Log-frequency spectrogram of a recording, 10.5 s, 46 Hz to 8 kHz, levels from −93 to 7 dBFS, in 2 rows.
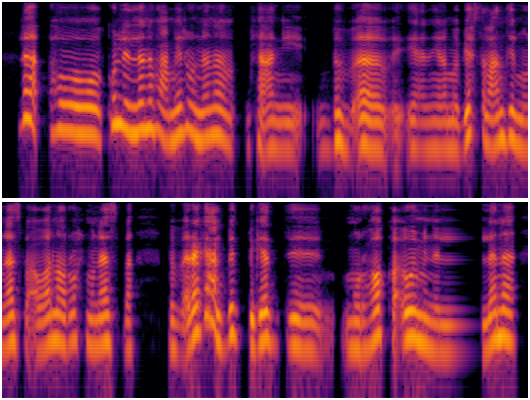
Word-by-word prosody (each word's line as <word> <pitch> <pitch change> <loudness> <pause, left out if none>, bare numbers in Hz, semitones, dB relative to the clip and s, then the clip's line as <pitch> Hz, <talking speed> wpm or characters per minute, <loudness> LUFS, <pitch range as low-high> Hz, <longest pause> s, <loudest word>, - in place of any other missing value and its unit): لأ، 370 +2 +3
هو 255 -3 +2
كُلّ 325 +6 +1
اللي 270 0 +3
أنا 290 +1 +3
باعمله 250 +1 -2
إن 220 -2 -1
أنا 235 0 -1
م 195 - -11 0.2
يعني 170 -1 -4
بابقى 175 +1 -3 0.2
آآ 170 - -6
يعني 170 -1 -11
لمّا 175 0 -6
بيحصل 225 +3 0
عندي 220 +5 -1
المناسبة 195 0 -2
أو 175 +3 -4
أنا 210 0 +1
أروح 215 +3 -7
مناسبة، 190 -1 -2 0.3
بابقى 175 -4 -2
راجعة 235 +3 +7
البيت 235 +4 -1
بجد 205 +2 +3 0.6
مُرهَقة 175 +8 -1
أوي 225 +1 +4
من 190 -5 -1
اللي 155 +3 -6
أنا 225 -2 +3
205 Hz, 170 wpm, -21 LUFS, 175-235 Hz, 0.6 s, راجعة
